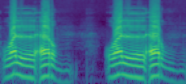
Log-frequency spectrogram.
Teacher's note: ro tafkhim yaitu r-nya dibaca dengan tebal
